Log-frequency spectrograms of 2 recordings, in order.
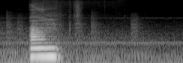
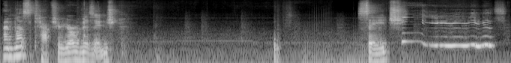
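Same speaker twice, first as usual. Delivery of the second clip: high, eerie sing-song cheese; unsettling villain trying to sound sweet; creepy voice; 8 semitones higher, 4 dB quieter, much slower than usual. Acted. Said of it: "Was that creepy? It was supposed to be".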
